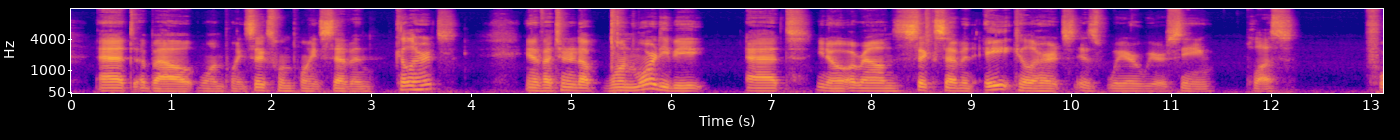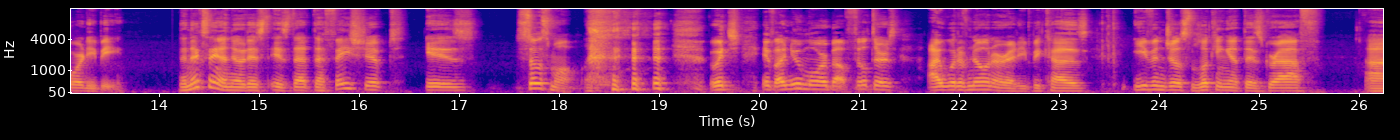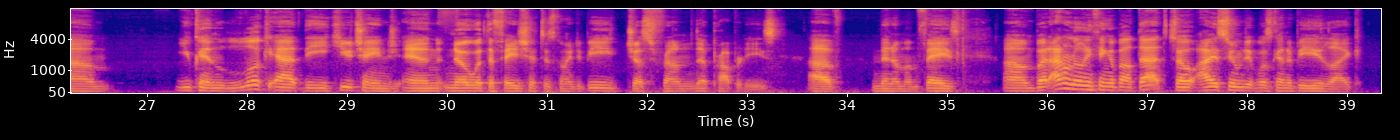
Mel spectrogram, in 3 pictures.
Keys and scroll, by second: 5.4 super+Up, 23.5 super+Tab, 35.1 super+Tab.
